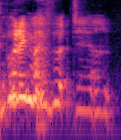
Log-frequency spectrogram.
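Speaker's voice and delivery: loud, laughing put-down; mock firm declaration. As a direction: declare it like a stern boss.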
